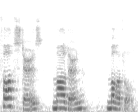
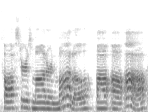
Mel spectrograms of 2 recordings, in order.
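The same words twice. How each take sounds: First: "Foster's modern model" with rounded British o, slow; British short o. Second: "Foster's modern model" with open American ah, slow. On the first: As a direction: round the lips on each o. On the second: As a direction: open jaw on each ah. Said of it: "in standard American". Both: Shown as a demonstration.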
